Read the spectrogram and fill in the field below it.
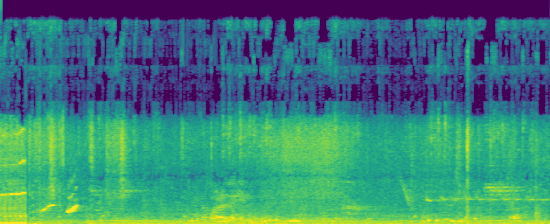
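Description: Pigeons coo and chirp outdoors in a busy neighbourhood setting, low soft calls and a few brief sharp chirps sitting under steady background noise and bustle.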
